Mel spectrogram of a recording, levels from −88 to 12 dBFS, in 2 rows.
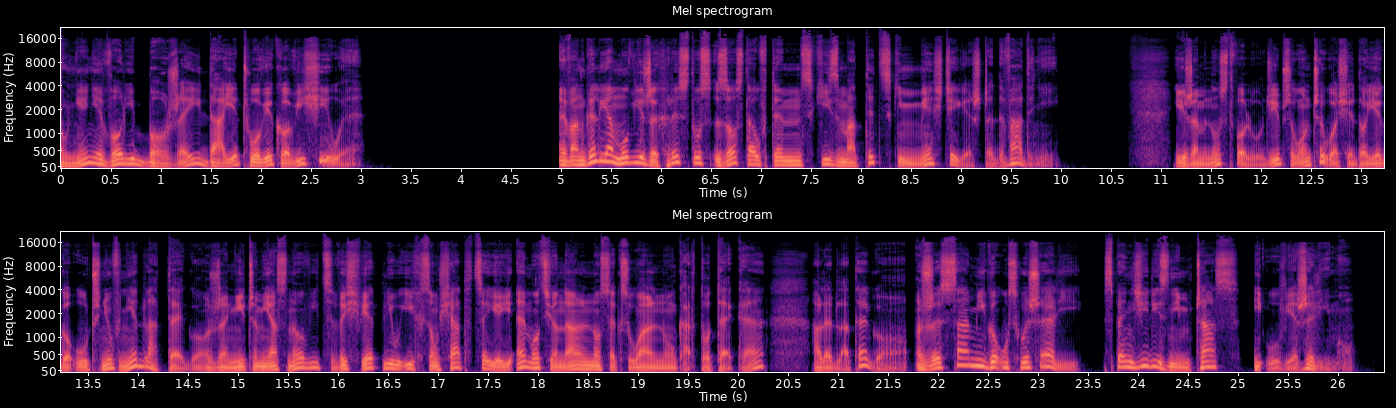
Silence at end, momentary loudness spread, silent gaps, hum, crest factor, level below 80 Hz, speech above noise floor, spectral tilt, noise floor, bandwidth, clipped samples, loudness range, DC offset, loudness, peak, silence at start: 0.3 s; 9 LU; 3.48-4.98 s, 10.46-10.65 s; none; 16 dB; -34 dBFS; over 73 dB; -5.5 dB/octave; under -90 dBFS; 19.5 kHz; under 0.1%; 5 LU; under 0.1%; -18 LUFS; -2 dBFS; 0 s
